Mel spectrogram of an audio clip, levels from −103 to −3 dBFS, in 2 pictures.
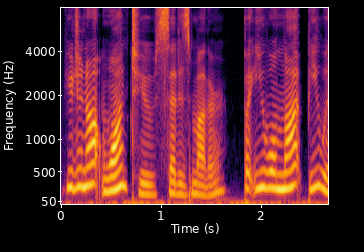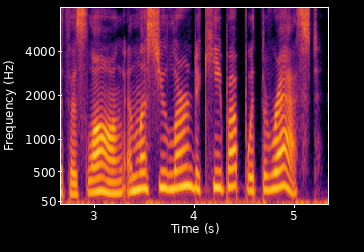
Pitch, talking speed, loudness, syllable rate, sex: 220 Hz, 280 wpm, -18 LUFS, 5.4 syllables/s, female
